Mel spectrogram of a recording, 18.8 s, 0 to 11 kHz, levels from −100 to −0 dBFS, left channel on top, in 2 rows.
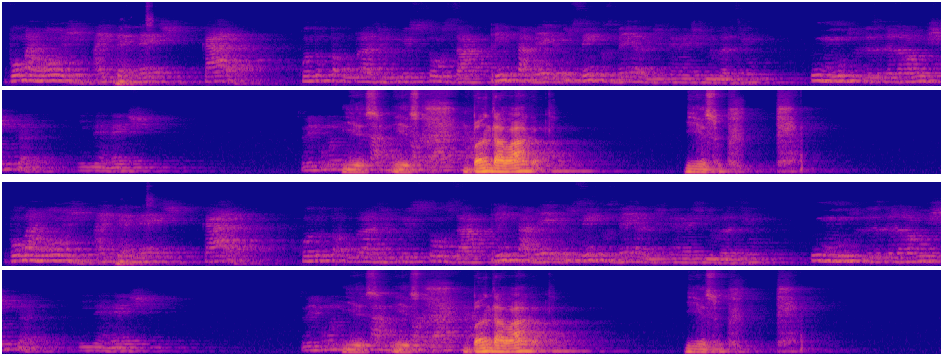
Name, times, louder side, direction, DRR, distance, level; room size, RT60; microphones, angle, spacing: voice 1, 0.0-2.4 3.0-7.6 8.1-9.7 10.1-10.8 12.4-14.2, equal, 40° left, 2.7 m, -51 dB
voice 2, 12.8-13.5 14.1-14.8 16.2-16.8 17.1-17.4, left 3 dB, 25° left, 0.3 m, -32 dB
13.5 x 6.1 x 7.8 m
head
